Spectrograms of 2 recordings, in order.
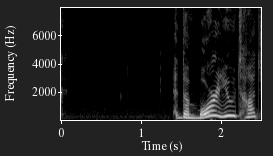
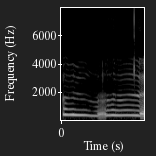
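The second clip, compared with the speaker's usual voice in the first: much higher, fake sobbing; mock crying; 9 semitones higher, slower than usual. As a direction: fake a tearful stammer. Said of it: "trying to do the Vince routine of crying".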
